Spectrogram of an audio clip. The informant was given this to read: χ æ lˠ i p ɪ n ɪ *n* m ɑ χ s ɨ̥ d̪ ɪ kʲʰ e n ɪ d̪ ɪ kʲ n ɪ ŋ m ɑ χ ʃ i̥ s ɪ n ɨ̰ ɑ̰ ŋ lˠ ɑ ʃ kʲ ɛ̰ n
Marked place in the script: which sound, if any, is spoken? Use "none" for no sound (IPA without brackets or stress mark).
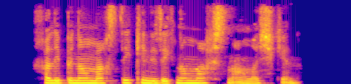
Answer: ŋ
